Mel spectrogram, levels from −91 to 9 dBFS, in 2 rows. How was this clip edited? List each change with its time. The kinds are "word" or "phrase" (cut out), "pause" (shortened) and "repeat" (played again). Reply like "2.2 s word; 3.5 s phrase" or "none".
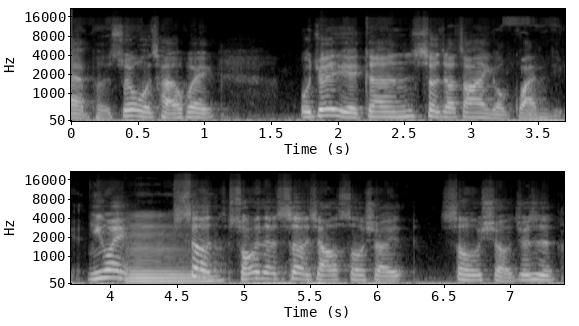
none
